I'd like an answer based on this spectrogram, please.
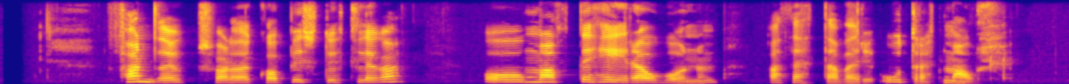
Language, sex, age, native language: Icelandic, female, 40-49, Icelandic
